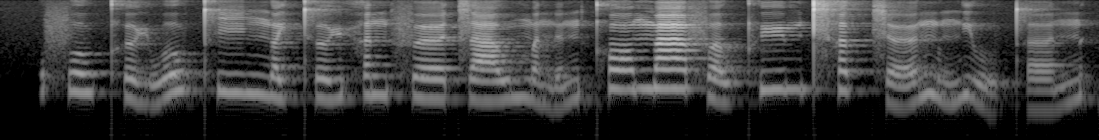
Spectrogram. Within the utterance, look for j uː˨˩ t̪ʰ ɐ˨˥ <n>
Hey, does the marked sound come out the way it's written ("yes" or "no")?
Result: yes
